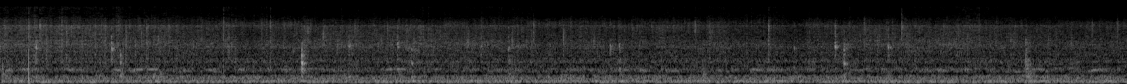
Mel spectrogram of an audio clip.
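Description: Sliced shallots and garlic sizzling in hot oil in a wok, stirred with a spatula that clicks against the pan now and then.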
